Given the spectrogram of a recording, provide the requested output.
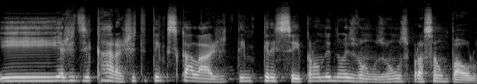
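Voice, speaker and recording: The speaker talks with a northeastern Brazilian accent and ordinary pitch variation. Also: man. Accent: northeastern Brazilian (Sergipe). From Sergipe, northeastern Brazil. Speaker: podcast host, tech company co-founder. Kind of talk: interview podcast.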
